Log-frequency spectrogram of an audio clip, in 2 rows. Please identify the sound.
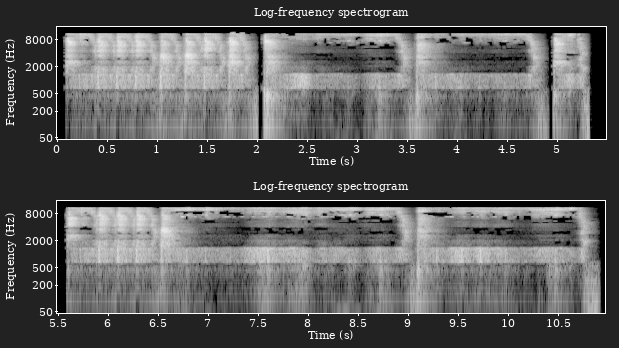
Active Breaths 1.1
Multiple processed breath sounds. Rhythmic. Impact hits. Very active.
